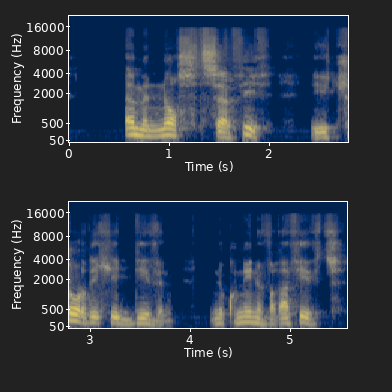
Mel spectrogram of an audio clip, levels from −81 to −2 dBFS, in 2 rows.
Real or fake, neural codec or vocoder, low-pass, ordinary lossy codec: fake; codec, 44.1 kHz, 7.8 kbps, DAC; 14.4 kHz; Opus, 16 kbps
